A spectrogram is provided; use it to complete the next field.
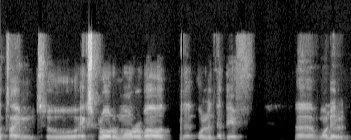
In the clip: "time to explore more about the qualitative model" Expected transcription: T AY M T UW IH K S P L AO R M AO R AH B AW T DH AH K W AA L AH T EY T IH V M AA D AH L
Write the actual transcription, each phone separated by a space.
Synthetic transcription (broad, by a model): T AY M T UW IH K S P L AO R M AO R AH B AW T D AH K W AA L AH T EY T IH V M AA D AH L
